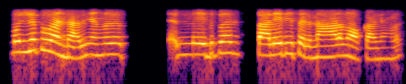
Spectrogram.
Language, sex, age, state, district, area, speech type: Malayalam, female, 30-45, Kerala, Palakkad, rural, conversation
